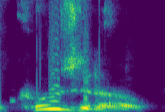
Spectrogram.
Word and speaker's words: Cousineau: because they don't know how to pronounce Cousineau. And then every once in a while, a receptionist will say, Mr. Cousineau. And I'll say, oh, you must have studied French.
